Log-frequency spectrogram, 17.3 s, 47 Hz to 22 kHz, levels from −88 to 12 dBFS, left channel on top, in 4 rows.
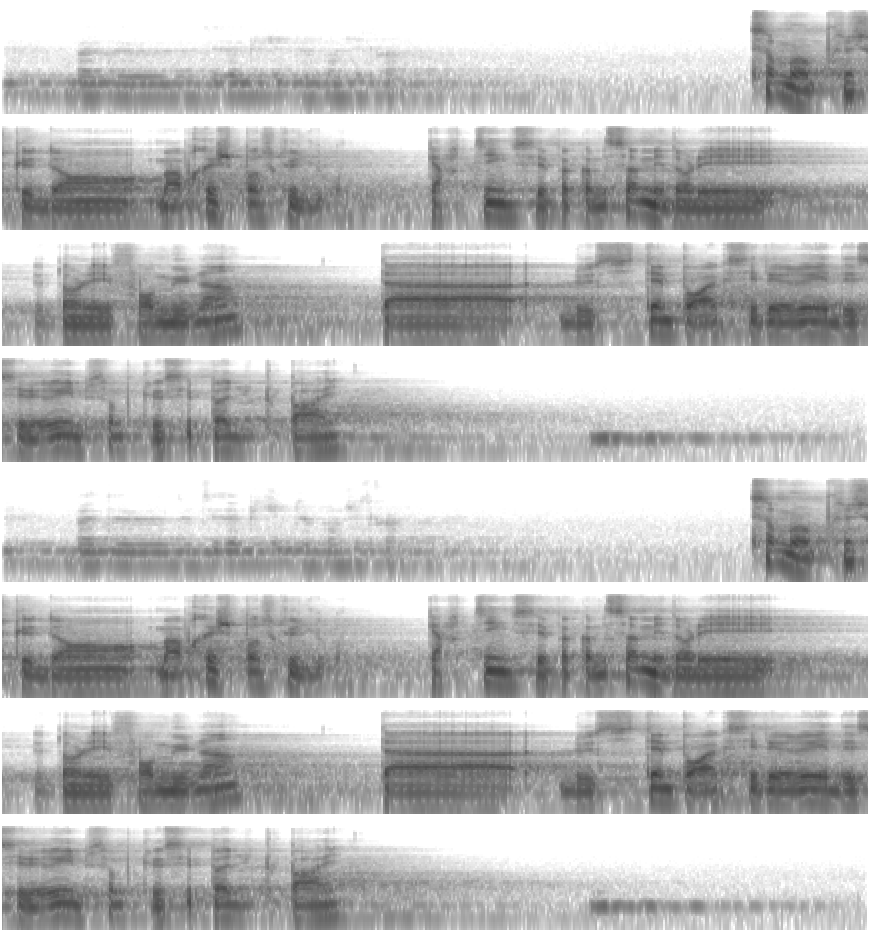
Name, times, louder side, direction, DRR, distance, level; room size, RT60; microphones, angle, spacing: voice 1, 0.3-2.0 15.9-16.0, right 1 dB, 60° right, 3 dB, 2.4 m, -43 dB
voice 2, 3.7-6.0 6.5-8.2 8.8-9.9 10.5-14.7, equal, ahead, 7 dB, 0.6 m, -24 dB
28.0 x 27.0 x 6.9 m, 2.5 s
head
